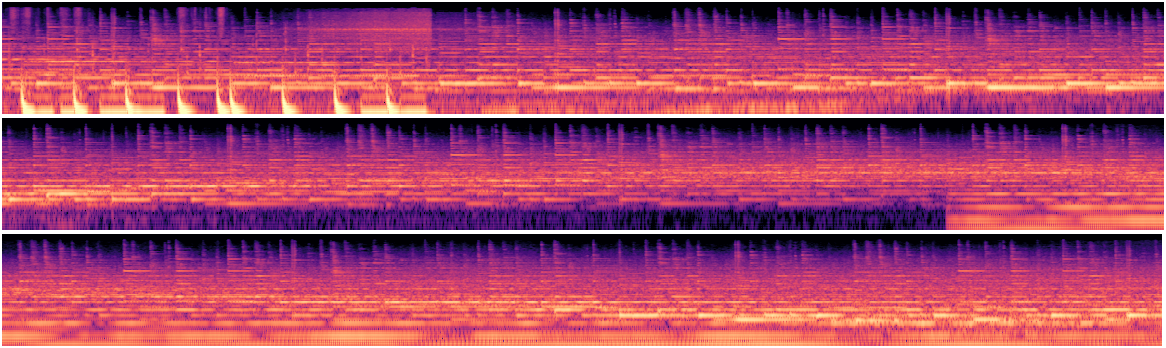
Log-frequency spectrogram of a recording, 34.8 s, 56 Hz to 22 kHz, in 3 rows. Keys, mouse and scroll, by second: 1.2 alt+click, 3.0 ctrl+click, 3.4 alt+click, 3.8 r, 7.8 click, 8.1 q, 8.6 ctrl+click, 9.2 ctrl+click, 9.3 click, 10.8 click, 11.8 click, 12.4 shift+click, 12.9 click, 16.3 click, 16.8 ctrl+d, 17.0 ctrl+d, 18.0 click, 19.5 shift+click, 20.3 click, 24.9 click, 25.6 click, 26.5 click, 28.1 click, 28.2 ctrl+z, 28.4 ctrl+z, 30.9 click, 31.8 click, 34.3-34.8 drag.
